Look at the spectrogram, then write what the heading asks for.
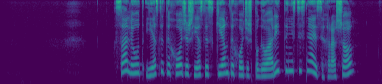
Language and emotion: Russian, positive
